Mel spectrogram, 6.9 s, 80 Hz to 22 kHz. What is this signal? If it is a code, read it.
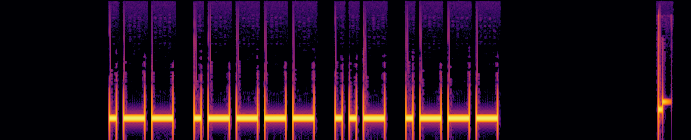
Morse code, heard as a keyed tone, about 17 wpm, 700 Hz. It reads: W1UJ
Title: Easy Call Signs - 17wpm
